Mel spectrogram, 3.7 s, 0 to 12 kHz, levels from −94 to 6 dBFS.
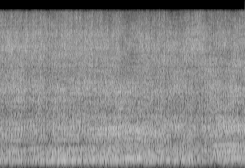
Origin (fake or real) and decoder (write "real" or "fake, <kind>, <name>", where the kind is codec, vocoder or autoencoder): real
